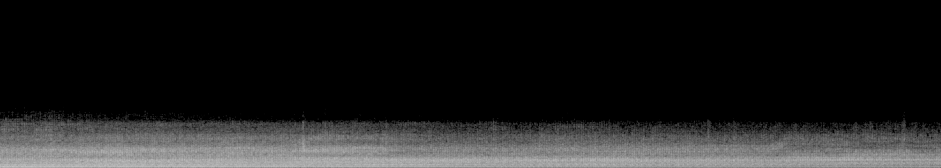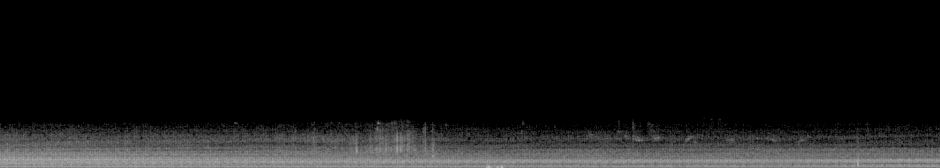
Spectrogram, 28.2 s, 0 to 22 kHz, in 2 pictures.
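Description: Caterpillar 424B2 backhoe loader's diesel engine running steadily, loud at first and fading gradually. A couple of short knocks come in the last third.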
